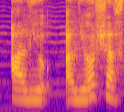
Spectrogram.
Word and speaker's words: Alyosha: And we went to Google Translate to translate Russian to English Alyosha's name, and his name is pronounced Alyosha. Alyosha. So it is with a Y.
